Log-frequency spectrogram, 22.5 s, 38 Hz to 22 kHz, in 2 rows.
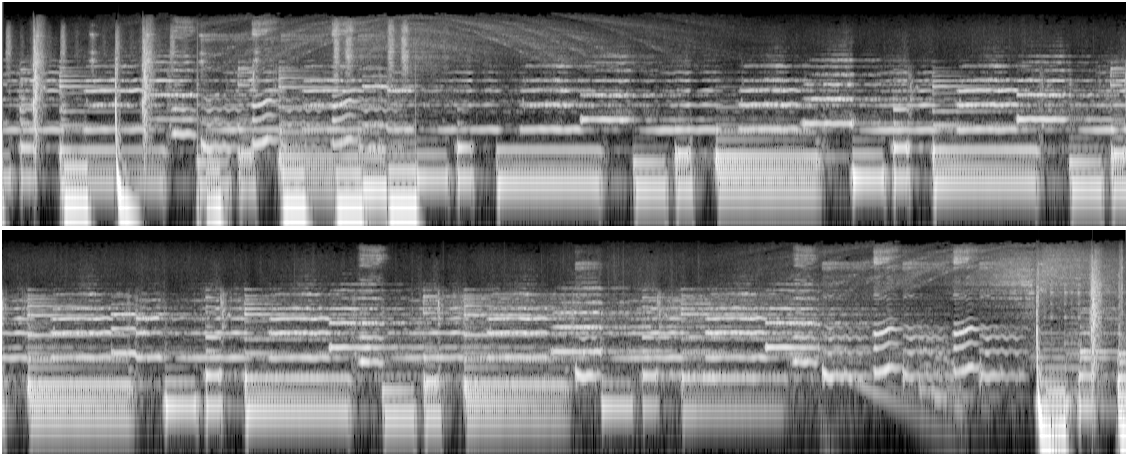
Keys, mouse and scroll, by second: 5.2 ctrl+click, 12.2 alt+BackSpace, 13.2 ctrl+d, 18.5 ctrl+t, 21.8 ctrl+-, 22.1 ctrl+-.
